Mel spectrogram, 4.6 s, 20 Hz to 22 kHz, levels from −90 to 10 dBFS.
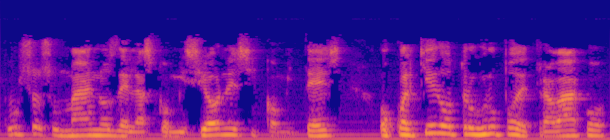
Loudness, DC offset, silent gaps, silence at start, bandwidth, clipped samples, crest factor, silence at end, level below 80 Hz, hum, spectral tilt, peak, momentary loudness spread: -21 LUFS; under 0.1%; none; 0 s; 8 kHz; under 0.1%; 18 dB; 0 s; -40 dBFS; none; -6 dB/octave; -2 dBFS; 8 LU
